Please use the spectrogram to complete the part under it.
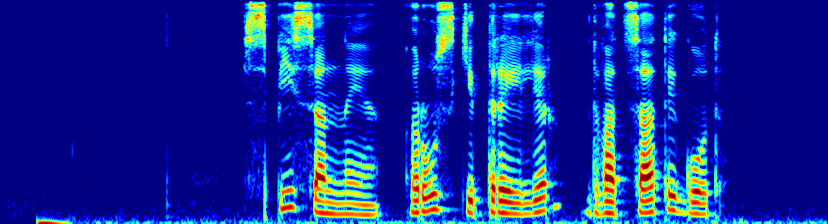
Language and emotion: Russian, neutral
